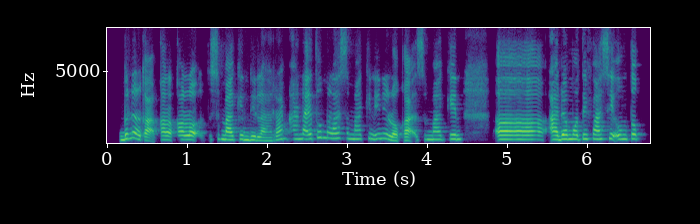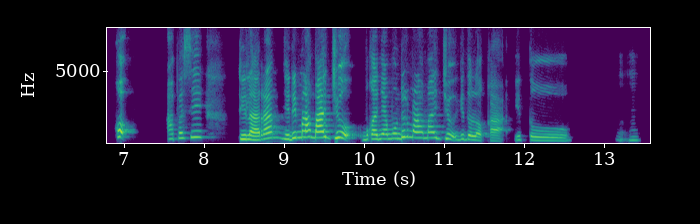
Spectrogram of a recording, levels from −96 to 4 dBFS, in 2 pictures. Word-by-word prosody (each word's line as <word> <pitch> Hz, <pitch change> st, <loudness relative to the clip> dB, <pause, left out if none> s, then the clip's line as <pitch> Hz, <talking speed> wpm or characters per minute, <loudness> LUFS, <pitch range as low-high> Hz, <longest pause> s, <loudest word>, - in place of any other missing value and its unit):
Benar 320 Hz, +7 st, -1 dB
Kak, 225 Hz, -, -1 dB
kal 265 Hz, -1 st, 0 dB
kalau 275 Hz, -1 st, +2 dB, 0.2 s
semakin 270 Hz, 0 st, -2 dB
dilarang 240 Hz, +3 st, -4 dB
anak 310 Hz, 0 st, -2 dB
itu 410 Hz, 0 st, -6 dB
malah 355 Hz, -2 st, -4 dB
semakin 310 Hz, -2 st, -8 dB
ini 330 Hz, -, -6 dB
loh 220 Hz, -5 st, 0 dB
Kak, 225 Hz, +1 st, -3 dB
semakin, 275 Hz, +1 st, -5 dB, 0.5 s
eee, 280 Hz, 0 st, +3 dB
ada 275 Hz, +2 st, +3 dB
motivasi 300 Hz, +1 st, -2 dB
untuk, 300 Hz, +2 st, -3 dB, 0.2 s
"Kok? 435 Hz, -2 st, +6 dB, 0.6 s
Apa 365 Hz, +3 st, -2 dB
sih?" 425 Hz, +3 st, -2 dB, 0.5 s
Dilarang 295 Hz, +7 st, +5 dB
jadi 300 Hz, +6 st, +3 dB
malah 430 Hz, +1 st, +6 dB
maju, 400 Hz, -8 st, +6 dB
bukannya 310 Hz, +3 st, +1 dB
mundur 345 Hz, +6 st, +1 dB
malah 390 Hz, -1 st, +2 dB
maju 375 Hz, -4 st, -1 dB
gitu 290 Hz, +1 st, -2 dB
loh 230 Hz, -5 st, 0 dB
Kak, 190 Hz, -1 st, -6 dB
gitu. 215 Hz, -6 st, -7 dB, 0.6 s
Mhm. 230 Hz, -1 st, -17 dB
295 Hz, 150 wpm, -22 LUFS, 260-335 Hz, 0.6 s, Kok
